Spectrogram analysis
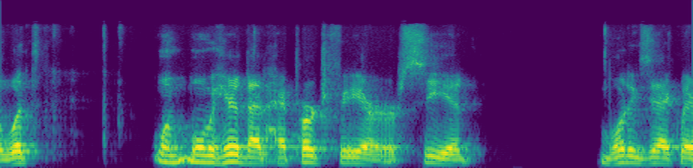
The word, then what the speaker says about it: hypertrophy: say it properly because it's felt like hyper and then the word trophy so hypertrophy um but i always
